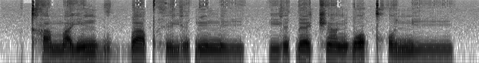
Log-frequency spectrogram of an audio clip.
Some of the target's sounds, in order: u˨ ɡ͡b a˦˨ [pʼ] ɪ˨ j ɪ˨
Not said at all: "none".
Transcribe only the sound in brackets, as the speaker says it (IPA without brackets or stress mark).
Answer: pʰ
